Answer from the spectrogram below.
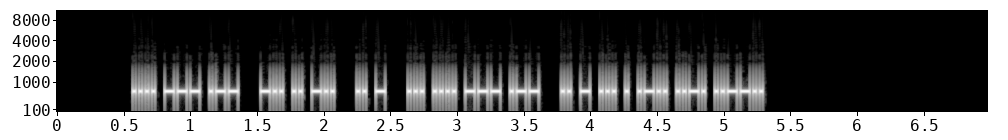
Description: Morse code, heard as a keyed tone, about 50 wpm, 700 Hz. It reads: HOW DID IT SHOW ITSELF?
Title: Sentences from Top 800 Words 50wpm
